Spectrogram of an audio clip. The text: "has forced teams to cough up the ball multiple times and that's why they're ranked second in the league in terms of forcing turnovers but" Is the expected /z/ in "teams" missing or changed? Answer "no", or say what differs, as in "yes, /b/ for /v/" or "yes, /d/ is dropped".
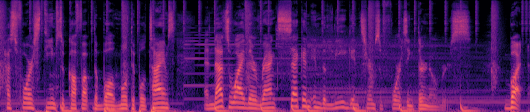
yes, /s/ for /z/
